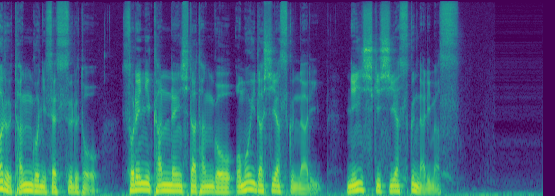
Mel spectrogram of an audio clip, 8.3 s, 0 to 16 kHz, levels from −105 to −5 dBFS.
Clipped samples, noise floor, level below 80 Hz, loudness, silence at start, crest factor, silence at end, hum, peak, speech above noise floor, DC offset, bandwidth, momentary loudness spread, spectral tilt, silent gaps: under 0.1%; -51 dBFS; -36 dBFS; -21 LUFS; 0 s; 14 dB; 1.5 s; none; -6 dBFS; 31 dB; under 0.1%; 16 kHz; 14 LU; -7 dB/octave; none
